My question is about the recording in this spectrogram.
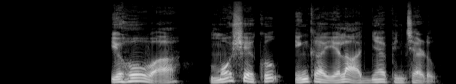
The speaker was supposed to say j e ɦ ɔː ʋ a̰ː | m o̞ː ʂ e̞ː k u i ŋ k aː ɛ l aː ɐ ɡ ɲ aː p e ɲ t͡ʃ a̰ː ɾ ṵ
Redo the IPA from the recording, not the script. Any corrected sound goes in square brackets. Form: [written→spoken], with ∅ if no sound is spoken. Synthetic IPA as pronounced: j e ɦ ɔː ʋ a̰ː | m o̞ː ʂ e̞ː k u i ŋ k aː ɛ l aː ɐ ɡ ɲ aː p [e→i] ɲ t͡ʃ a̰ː [ɾ→ɽ] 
